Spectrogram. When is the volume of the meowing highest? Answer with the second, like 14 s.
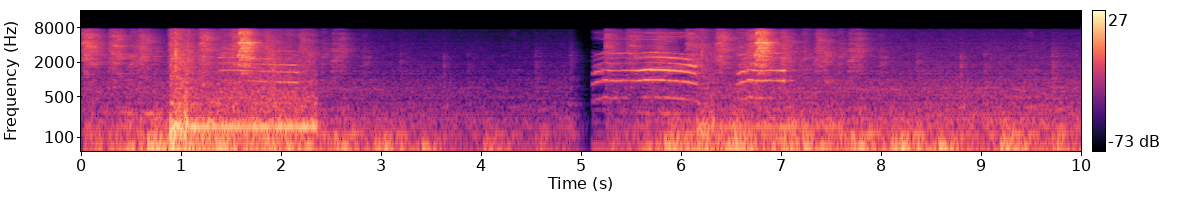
6 s.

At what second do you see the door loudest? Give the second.
1 s.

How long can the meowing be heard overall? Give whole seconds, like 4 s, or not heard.
4 s.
